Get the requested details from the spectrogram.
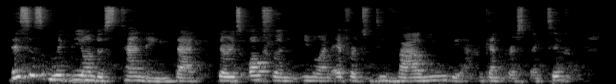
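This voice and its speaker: A woman speaks with a somewhat breathy, fairly low-pitched voice. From Cameroon. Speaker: scholar and storyteller. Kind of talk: conversational interview answer.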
